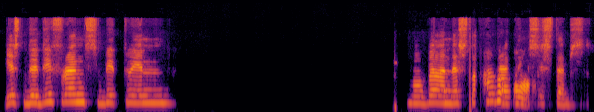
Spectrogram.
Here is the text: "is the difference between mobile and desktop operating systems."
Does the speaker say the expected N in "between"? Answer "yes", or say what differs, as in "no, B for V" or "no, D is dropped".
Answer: yes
